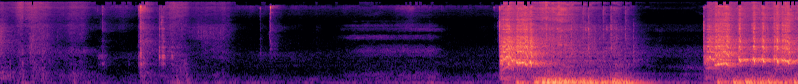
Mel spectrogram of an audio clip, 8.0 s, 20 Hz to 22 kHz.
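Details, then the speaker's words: 1983 Honda Magna 750 V45 V4 after new head (ticking was a broken valve adjustment screw), about 100 miles since repair, cold: a few cranking attempts, catches, dies briefly, restarts into steady idle; normal cold start. "And there she is. Sounds good. Now I put about 100 miles on it since I did the work, and I haven't had any problems since, so I think she's good to go now."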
